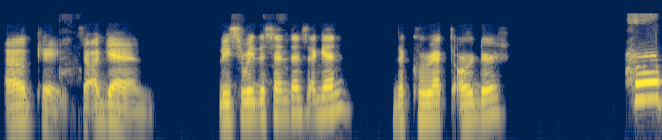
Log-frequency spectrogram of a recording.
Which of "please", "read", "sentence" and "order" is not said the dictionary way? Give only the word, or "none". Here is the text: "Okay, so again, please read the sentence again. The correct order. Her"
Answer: please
